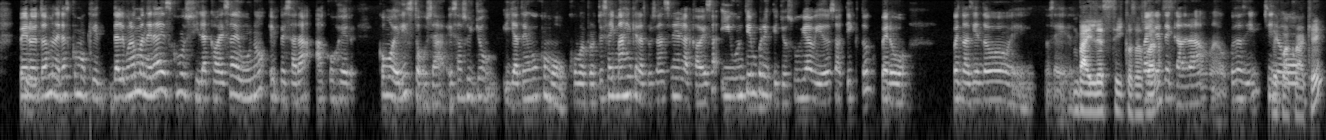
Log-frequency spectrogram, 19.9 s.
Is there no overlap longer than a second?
Yes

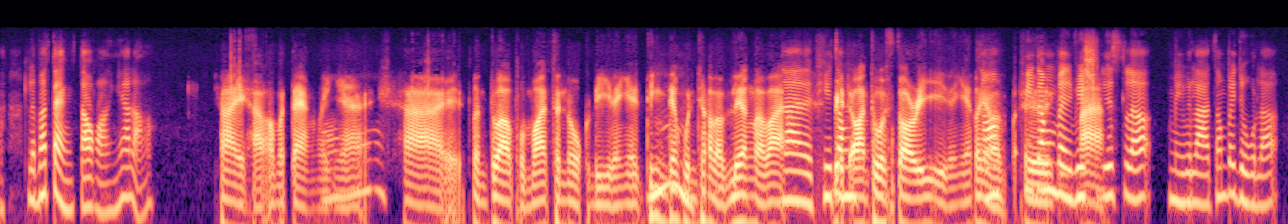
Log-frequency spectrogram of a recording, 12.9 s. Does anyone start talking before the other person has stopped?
Yes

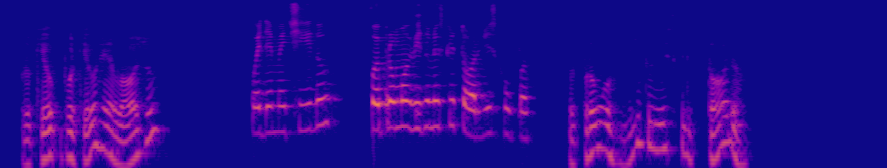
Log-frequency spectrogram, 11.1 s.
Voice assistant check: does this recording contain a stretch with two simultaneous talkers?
No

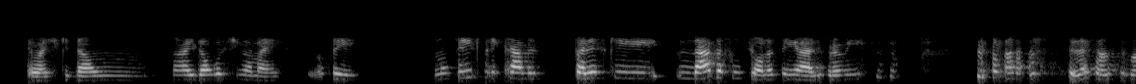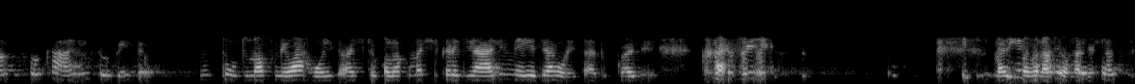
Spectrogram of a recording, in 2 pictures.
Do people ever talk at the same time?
Yes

